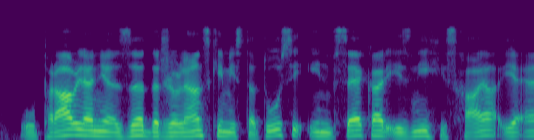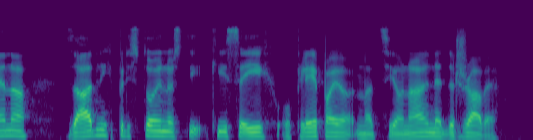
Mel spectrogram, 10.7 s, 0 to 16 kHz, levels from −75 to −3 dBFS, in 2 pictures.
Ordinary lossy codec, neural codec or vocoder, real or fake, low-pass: none; codec, 16 kHz, 2 kbps, X-Codec, WavLM features, trained on Multilingual LibriSpeech; fake; 7.2 kHz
